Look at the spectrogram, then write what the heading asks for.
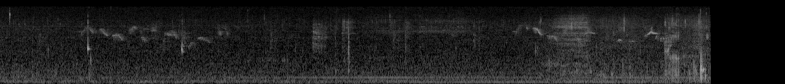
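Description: Birds chirping and calling outdoors, short high chirps and quick whistled glides scattered throughout, over a faint steady low hum. The sound cuts off suddenly about seven seconds in.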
